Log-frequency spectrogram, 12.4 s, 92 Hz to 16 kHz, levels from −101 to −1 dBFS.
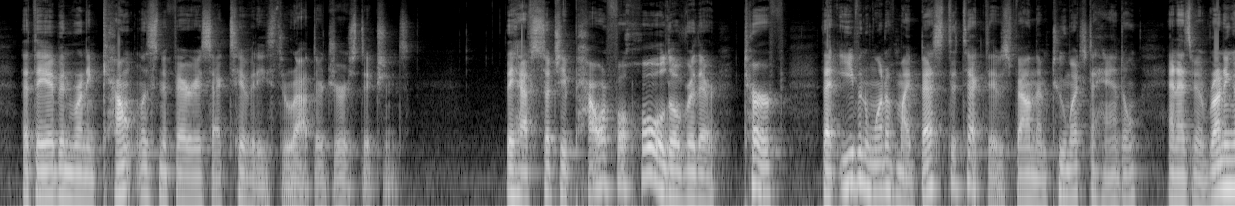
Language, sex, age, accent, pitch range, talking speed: English, male, 30-49, American, 95-120 Hz, 180 wpm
